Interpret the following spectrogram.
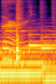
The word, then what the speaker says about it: bird: Bird. The ir makes an er sound, like word and heard.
